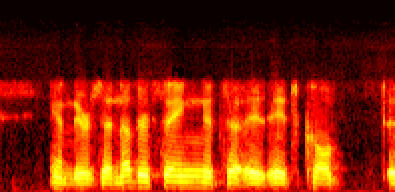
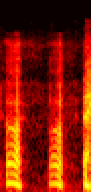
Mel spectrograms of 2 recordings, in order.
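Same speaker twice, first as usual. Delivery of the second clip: short laugh; 8 semitones higher, 3 dB quieter than usual. Real, not acted. Laughs at his own story.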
